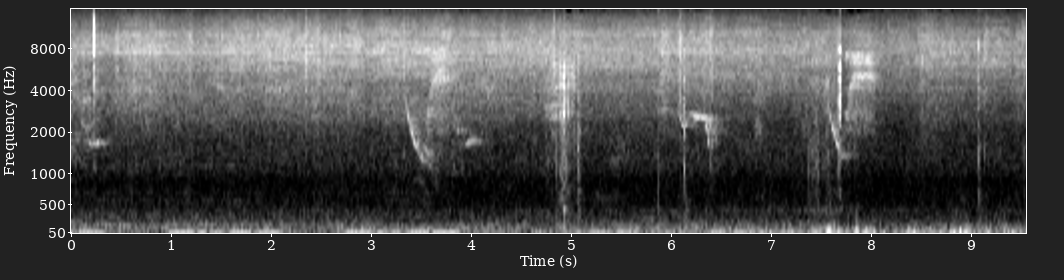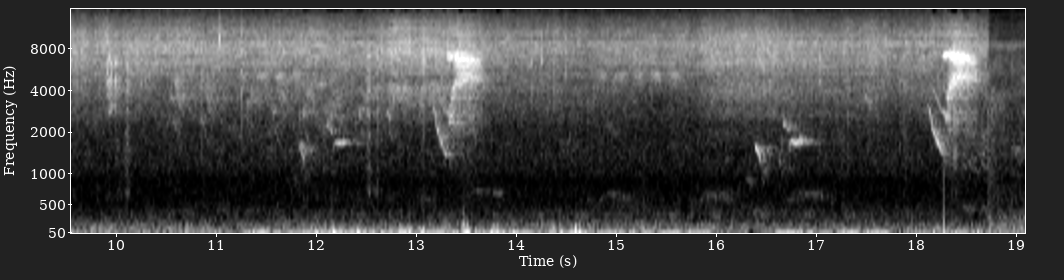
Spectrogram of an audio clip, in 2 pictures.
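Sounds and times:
birds chirping: 0.0 - 19.0
low rumble: 0.0 - 19.0.

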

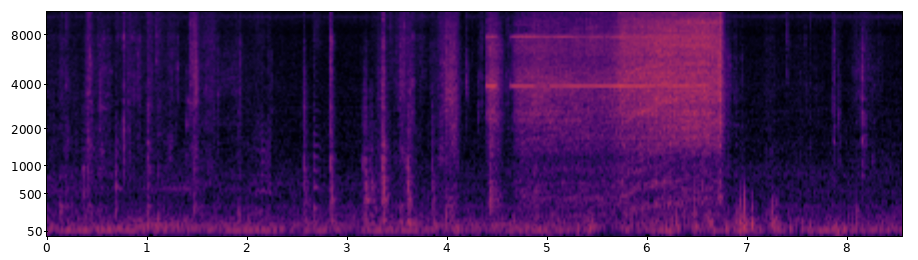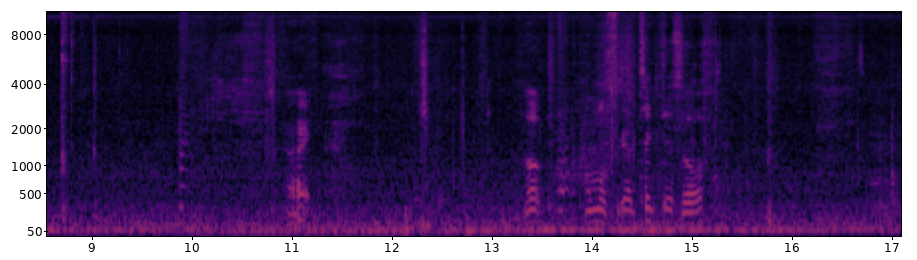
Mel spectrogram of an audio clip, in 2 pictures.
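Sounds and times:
cordless drill whining: 4.4 - 6.8.

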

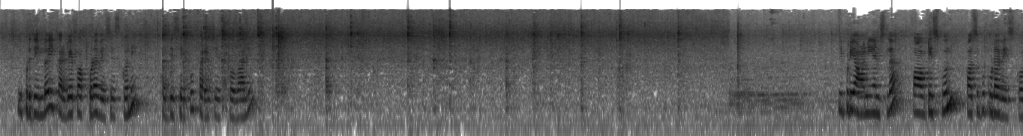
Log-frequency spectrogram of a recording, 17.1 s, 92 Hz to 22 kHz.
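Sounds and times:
food sizzling in hot oil: 0.0 - 17.0
metal spatula scraping a pan: 12.1 - 14.4.

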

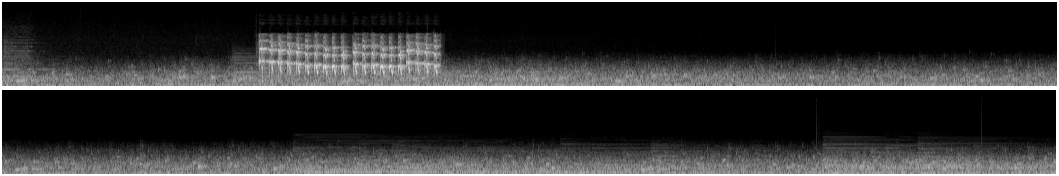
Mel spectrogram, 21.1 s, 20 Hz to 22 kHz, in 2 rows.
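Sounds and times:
low underwater rumble: 0.0 - 21.0
dolphin squawking clicks: 2.6 - 4.4.

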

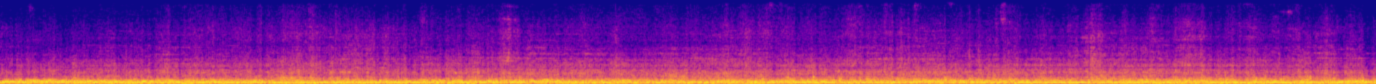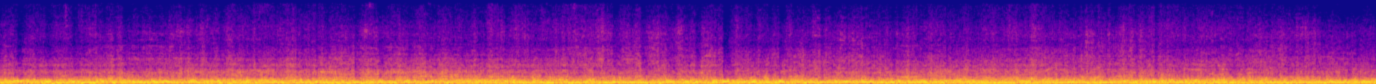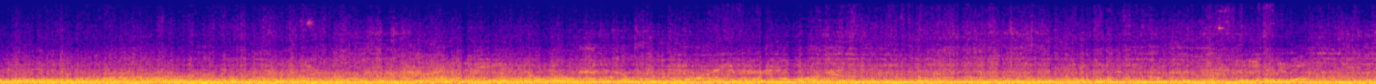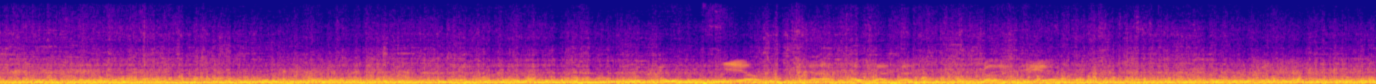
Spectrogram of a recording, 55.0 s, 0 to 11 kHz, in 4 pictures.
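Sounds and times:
freight train wheels clattering on rails: 0.0 - 55.0.

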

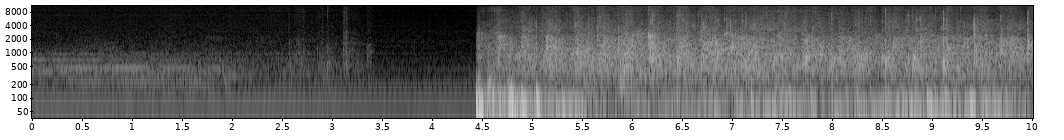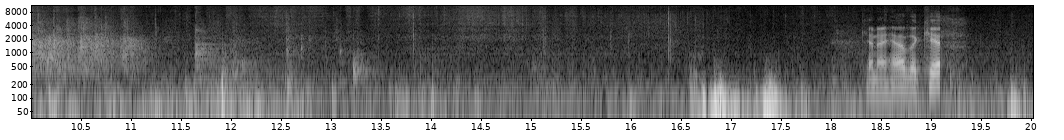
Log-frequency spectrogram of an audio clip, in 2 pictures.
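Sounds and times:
congregation clapping: 4.4 - 12.4.

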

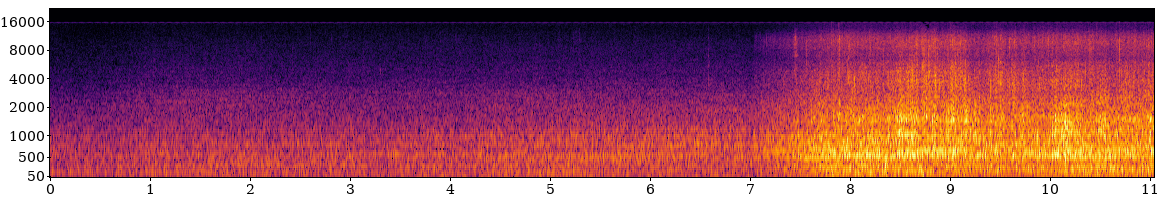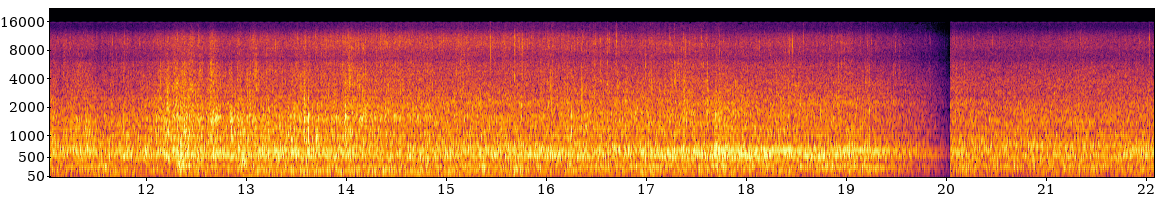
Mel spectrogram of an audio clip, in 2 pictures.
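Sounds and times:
vehicle engine humming: 3.8 - 22.0.

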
